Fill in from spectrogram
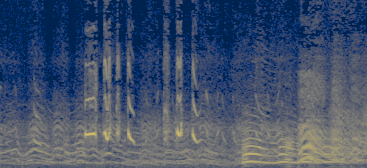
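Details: Penguin calls from several overlapping birds: wavering, harmonic moaning notes throughout, a run of loud, brassy bursts in the middle, then rising and falling wailing calls toward the end.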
